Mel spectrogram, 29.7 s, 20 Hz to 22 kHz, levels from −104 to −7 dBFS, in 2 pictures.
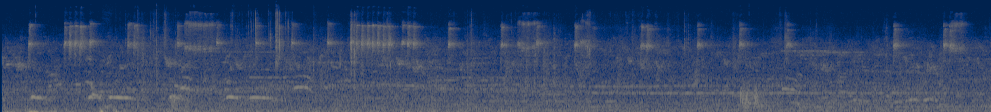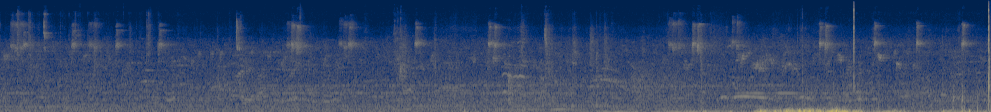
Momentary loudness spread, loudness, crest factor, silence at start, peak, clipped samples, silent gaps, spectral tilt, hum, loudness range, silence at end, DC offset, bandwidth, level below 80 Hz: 13 LU; -52 LUFS; 38 dB; 0 s; -12 dBFS; under 0.1%; none; -3.5 dB/octave; none; 13 LU; 0 s; under 0.1%; 19.5 kHz; -50 dBFS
